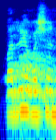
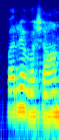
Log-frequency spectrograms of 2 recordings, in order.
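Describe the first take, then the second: First: पर्यवसन ending short "-san"; पर्यवसन with a short a before the n; wrong vowel. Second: पर्यवसान ending long "-saan"; पर्यवसान with a long aa before the n; correct vowel. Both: Shown as a demonstration. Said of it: "पर्यवसान होता है".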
